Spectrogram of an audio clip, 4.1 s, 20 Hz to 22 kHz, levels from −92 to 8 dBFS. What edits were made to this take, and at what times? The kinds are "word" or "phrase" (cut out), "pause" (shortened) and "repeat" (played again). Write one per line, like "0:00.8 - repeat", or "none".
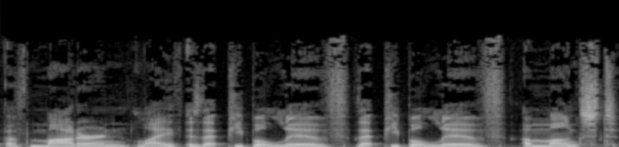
0:01.2 - word
0:02.4 - repeat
